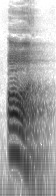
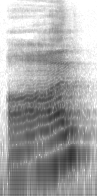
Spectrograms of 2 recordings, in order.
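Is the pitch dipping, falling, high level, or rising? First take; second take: falling; rising. First: The pitch falls sharply from high. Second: The pitch rises from mid to high. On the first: "On on fourth tone" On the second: "On on second tone"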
